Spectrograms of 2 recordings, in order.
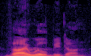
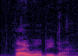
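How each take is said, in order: First: Said in the usual way. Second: The verdict spoken much softer and lower; grave, quiet. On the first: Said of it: "those who say to God". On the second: Shown as a demonstration. God's answer to those who refuse him, said very quietly and low. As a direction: let it fall like a quiet final sentence. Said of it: "those to whom God says".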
